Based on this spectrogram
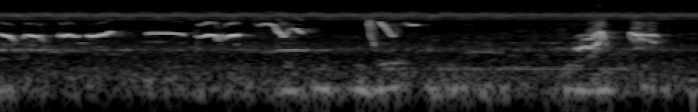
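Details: Oriental magpie-robin youngster, pastol type, learning its voice in continuous ngeriwik twittering: a rapid series of bright whistled notes and wavering slurs, a few sharp downstrokes, then a short gap and two final chirps; faint low hum beneath.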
